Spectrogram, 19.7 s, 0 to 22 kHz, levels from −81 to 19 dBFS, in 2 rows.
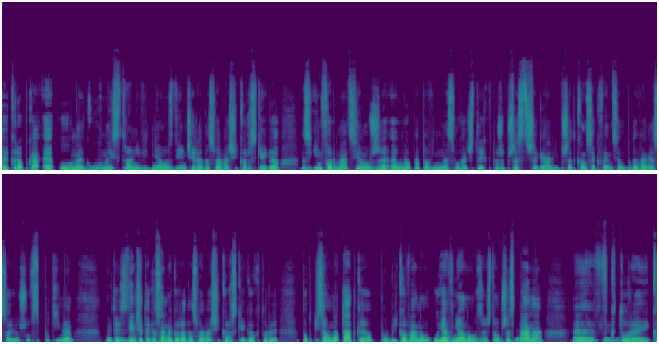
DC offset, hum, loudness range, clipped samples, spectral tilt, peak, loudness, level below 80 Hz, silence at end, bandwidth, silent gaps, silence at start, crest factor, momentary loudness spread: under 0.1%; none; 5 LU; under 0.1%; -6.5 dB/octave; -4 dBFS; -22 LUFS; -46 dBFS; 0 s; 13 kHz; none; 0 s; 18 dB; 8 LU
